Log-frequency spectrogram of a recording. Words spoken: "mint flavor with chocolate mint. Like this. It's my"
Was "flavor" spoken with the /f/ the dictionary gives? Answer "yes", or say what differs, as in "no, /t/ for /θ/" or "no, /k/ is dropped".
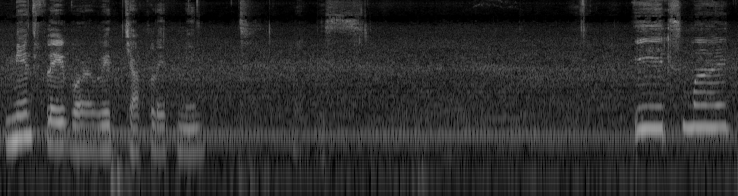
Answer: yes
